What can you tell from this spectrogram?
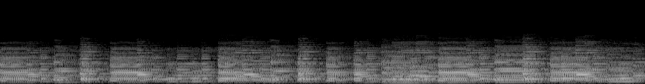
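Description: Background piano music: a run of sustained notes and chords at a steady, moderate pace.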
